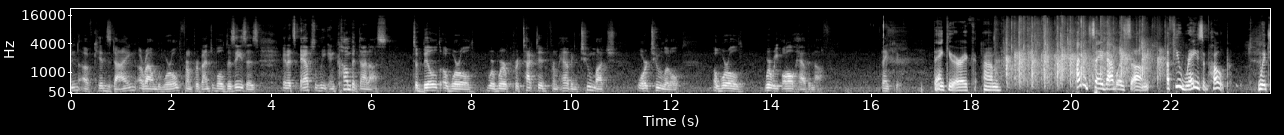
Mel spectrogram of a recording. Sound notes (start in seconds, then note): 18.3 attendees clapping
